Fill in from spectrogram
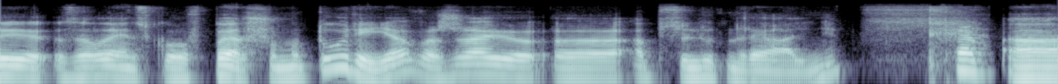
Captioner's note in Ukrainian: сопіння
